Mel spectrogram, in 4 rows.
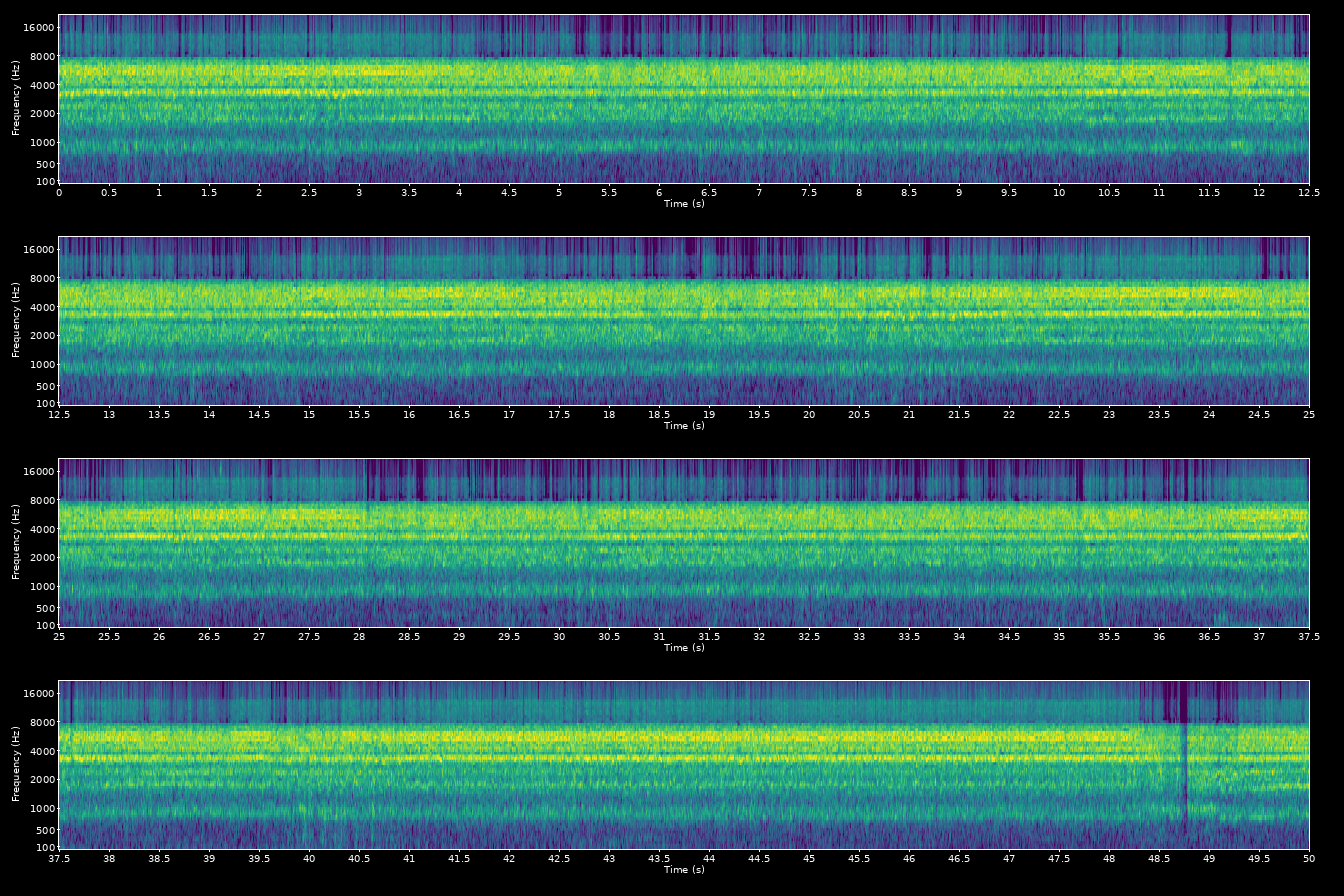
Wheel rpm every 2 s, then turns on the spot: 230, 220, 230, 230, 230, 230, 230, 230, 220, 230, 230, 220, 220, 220, 220, 230, 230, 240, 220, 230, 220, 210, 210, 210, 150.
none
